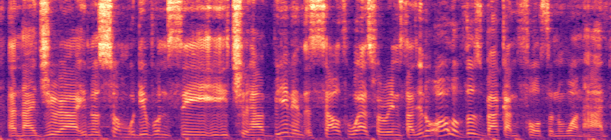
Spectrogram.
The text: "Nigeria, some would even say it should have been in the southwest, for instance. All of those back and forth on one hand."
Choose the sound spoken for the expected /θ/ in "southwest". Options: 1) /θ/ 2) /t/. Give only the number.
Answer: 1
